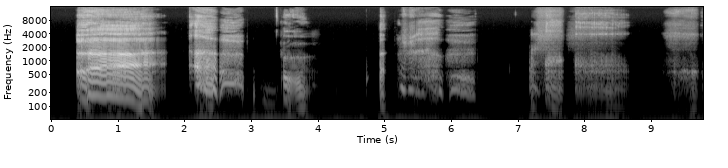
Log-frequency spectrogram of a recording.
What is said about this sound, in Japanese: すさまじいお下品ゲップが出ました。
